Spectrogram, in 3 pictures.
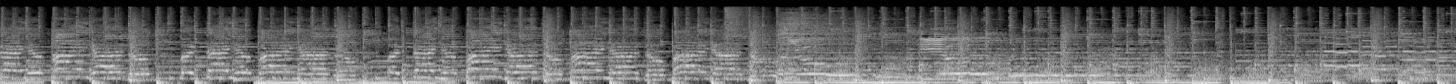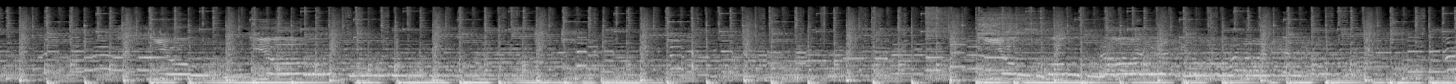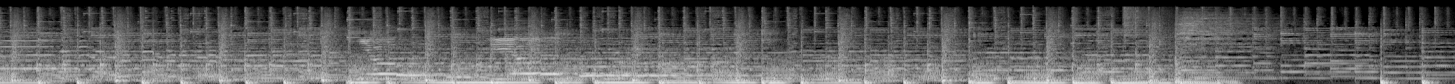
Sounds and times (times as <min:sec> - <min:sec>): Music: 0:00.0 - 0:43.6.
